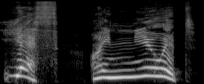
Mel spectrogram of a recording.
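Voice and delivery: high, slow triumphant yes; excited. Retold or imitated. Woman learning of African ancestry, high excited triumph. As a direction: savour proving it at last. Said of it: "I was so excited".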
